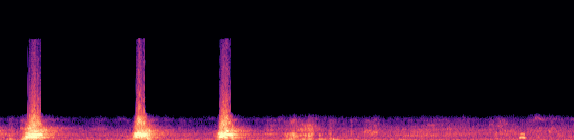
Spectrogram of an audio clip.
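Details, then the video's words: Two dogs at play give three loud, punchy barks roughly one second apart, followed by softer yips and whines trailing off into quiet. "dogs playing"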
